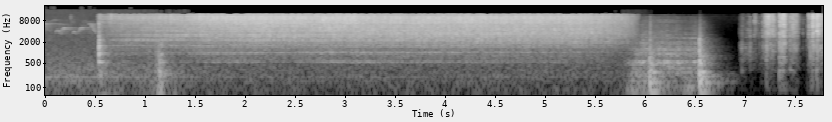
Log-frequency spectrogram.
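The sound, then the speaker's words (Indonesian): Green beans stir-fry in a pan with a loud, steady sizzle and hiss lasting several seconds, opened by a couple of clanks. The frying then cuts off, followed by a few clattering knocks of utensils. “Nah, udah siap nih tumis buncis kesukaan Mas Pandu.”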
